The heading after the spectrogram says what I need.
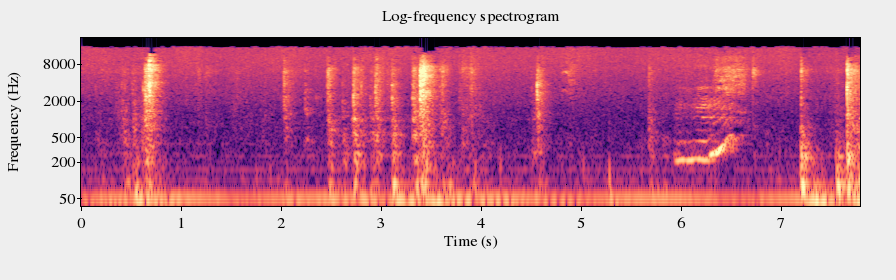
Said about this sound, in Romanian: Ia să crăp ușor ușa să văd dacă a șters-o.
